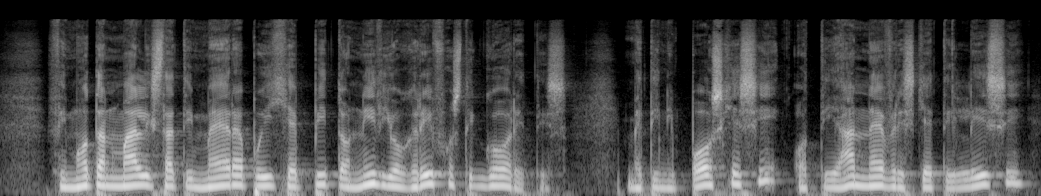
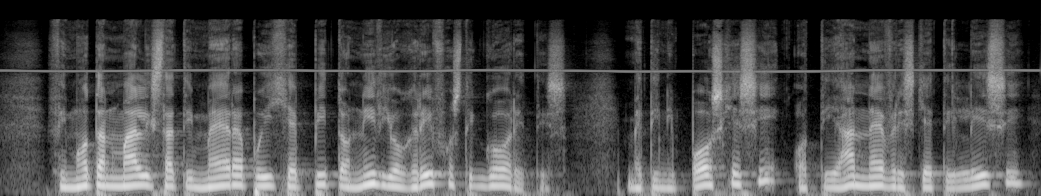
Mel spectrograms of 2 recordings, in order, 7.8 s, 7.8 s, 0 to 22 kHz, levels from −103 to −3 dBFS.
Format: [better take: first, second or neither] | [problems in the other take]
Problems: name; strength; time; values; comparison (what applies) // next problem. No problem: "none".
first | high-pitched whine; faint; throughout; 6 kHz, 25 dB below the speech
